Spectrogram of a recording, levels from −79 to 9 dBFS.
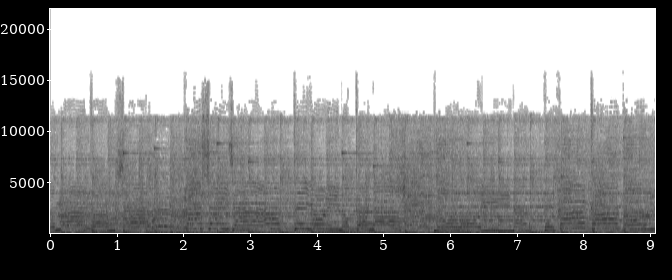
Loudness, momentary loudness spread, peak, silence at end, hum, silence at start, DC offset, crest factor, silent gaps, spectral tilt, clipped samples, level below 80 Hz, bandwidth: -10 LUFS; 1 LU; 0 dBFS; 0 s; none; 0 s; under 0.1%; 10 dB; none; -3.5 dB/octave; under 0.1%; -18 dBFS; 15.5 kHz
